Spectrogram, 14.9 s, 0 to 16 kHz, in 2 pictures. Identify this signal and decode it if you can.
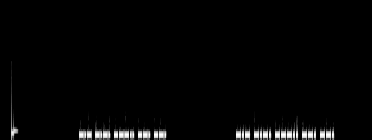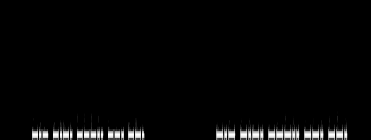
Morse code, heard as a keyed tone, about 35 wpm, 700 Hz. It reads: KC8GG KC8GG KC8GG KC8GG
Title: Speed Racing - USA 2x2 Call Signs 30wpm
